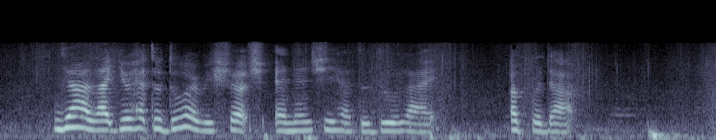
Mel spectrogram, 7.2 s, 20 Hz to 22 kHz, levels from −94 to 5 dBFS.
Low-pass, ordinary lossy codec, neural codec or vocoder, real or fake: 7.2 kHz; AAC, 32 kbps; none; real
